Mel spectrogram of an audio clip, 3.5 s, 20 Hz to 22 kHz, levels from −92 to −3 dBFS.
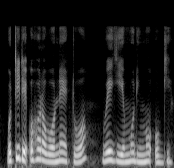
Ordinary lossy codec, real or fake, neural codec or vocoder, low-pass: none; fake; codec, 24 kHz, 1.2 kbps, DualCodec; none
